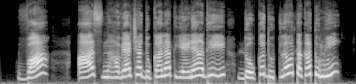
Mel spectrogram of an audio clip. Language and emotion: Marathi, surprised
